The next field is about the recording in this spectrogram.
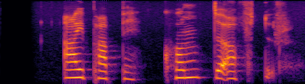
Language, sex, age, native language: Icelandic, female, 10, Icelandic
